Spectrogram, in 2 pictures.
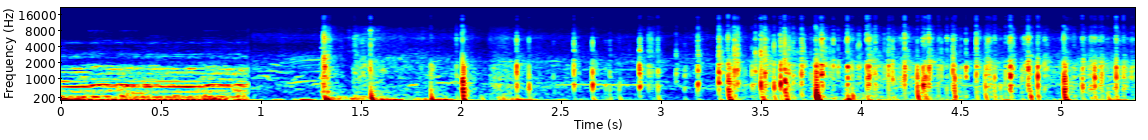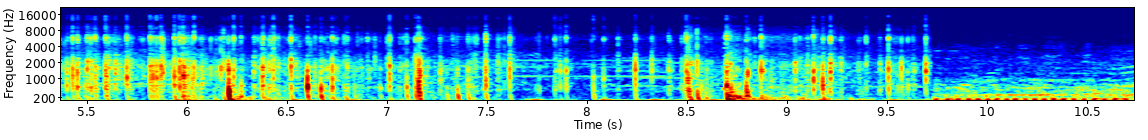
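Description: Fireworks crackle and bang rapidly outdoors.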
